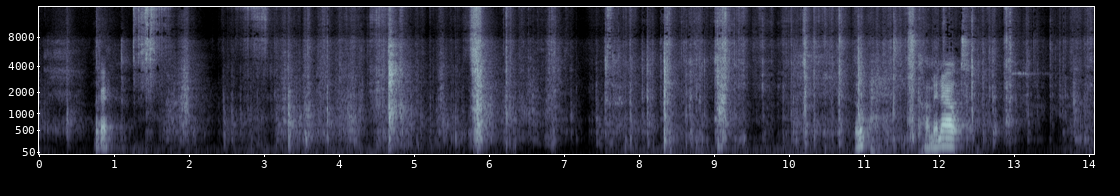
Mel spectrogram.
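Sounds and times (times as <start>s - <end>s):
plastic crinkling: 2.4s - 14.0s
cardboard ripping: 3.1s - 14.0s.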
